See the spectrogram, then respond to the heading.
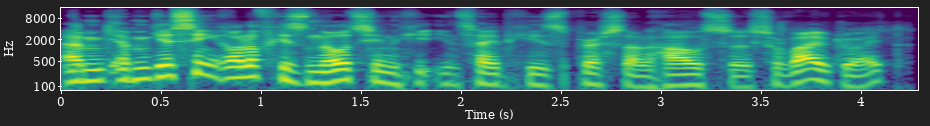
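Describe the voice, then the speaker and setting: A man's voice: mid-range voice, lively intonation, a little fast, a bit bright. A man talking casually as a player in a tabletop role-playing game.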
